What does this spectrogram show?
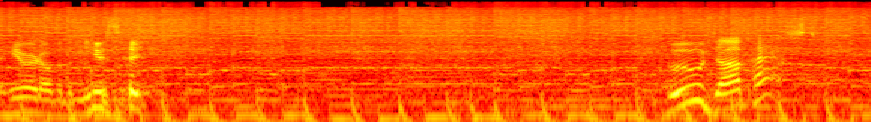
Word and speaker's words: Budapest: Budapest with a hard s sound. While ah here we go. While the original Hungarian pronunciation is budapesh with an sh sound, the English convention retains the s.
